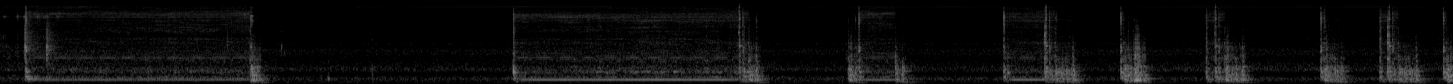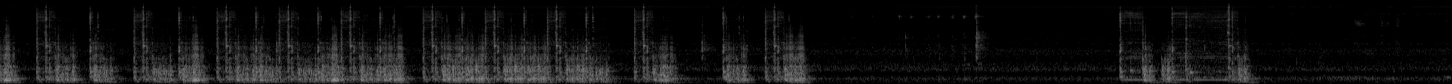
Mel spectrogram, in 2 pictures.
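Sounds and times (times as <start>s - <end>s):
Apple Silentype printer for Apple II printing: 0.2s - 2.7s, 5.1s - 7.7s, 8.5s - 9.2s, 10.0s - 12.6s, 13.2s - 22.7s, 25.7s - 27.1s.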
